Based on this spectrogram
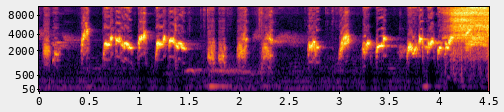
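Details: Red-whiskered bulbul in a singing contest: quick bursts of warbled, whistled phrases, loud and uneven, running one after another with short gaps. A harsh rushing noise fills the last half second.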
